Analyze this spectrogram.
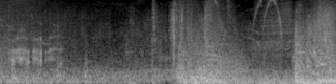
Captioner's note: humming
